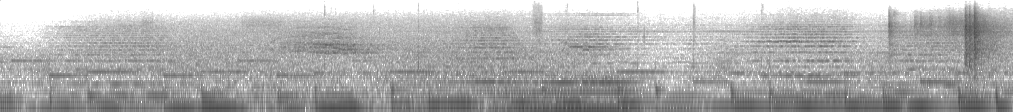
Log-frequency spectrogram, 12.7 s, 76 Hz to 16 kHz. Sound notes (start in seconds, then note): 3.6 cars zoom by overhead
